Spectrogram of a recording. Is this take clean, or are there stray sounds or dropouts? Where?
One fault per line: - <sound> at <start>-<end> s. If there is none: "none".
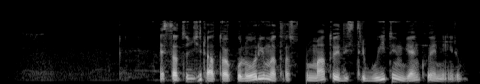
- dropout at 3.0-3.1 s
